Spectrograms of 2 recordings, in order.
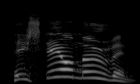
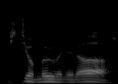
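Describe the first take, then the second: First: High, loud, drawn-out preacher's cry; roaring pulpit shout; shouted proclamation. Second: Said in the usual way. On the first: Real, not acted. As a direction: belt it out slowly as a climax. Climax of shouted Easter proclamation.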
